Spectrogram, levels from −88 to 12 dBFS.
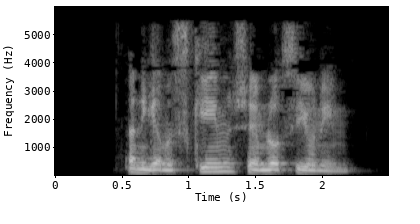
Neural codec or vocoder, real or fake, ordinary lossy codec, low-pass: none; real; MP3, 32 kbps; 5.4 kHz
